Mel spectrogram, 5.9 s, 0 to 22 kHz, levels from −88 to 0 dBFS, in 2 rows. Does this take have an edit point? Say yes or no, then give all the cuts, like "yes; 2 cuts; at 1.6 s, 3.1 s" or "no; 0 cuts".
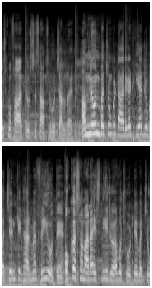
yes; 2 cuts; at 1.4 s, 4.2 s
